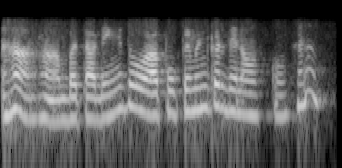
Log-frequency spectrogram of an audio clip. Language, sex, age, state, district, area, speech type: Hindi, female, 45-60, Madhya Pradesh, Ujjain, rural, conversation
